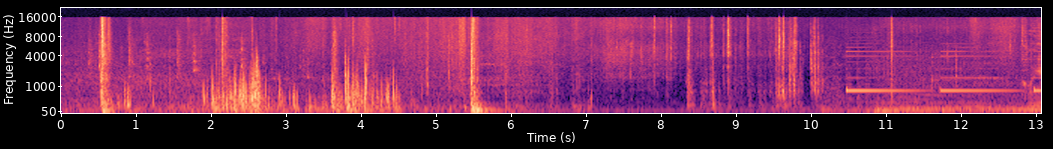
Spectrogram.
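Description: Thumps and rustling of someone moving through a pickup's cab, with a heavy door slam about five and a half seconds in. Near the end the Ram 1500's engine starts and settles into a steady idle, with a steady electronic chime sounding over it.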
